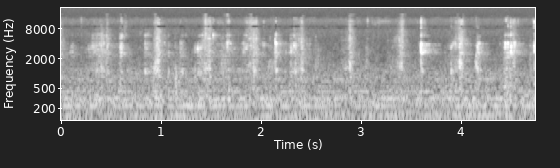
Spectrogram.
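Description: Close-miked chewing of a mouthful of crunchy salad with apple: a quick, irregular run of short wet crunches over a low steady hum.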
